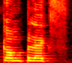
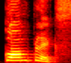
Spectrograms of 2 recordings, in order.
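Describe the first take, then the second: First: Complex with a short "kum" first syllable; the mistaken "kumplex" form of complex; wrong complex. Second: Complex with an open "KOM" first syllable; firm model of complex, opening on a round "kom"; correct complex. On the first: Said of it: "it is not complex". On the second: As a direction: punch complex louder as "KOM-pleks". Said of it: "it is complex". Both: Shown as a demonstration.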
